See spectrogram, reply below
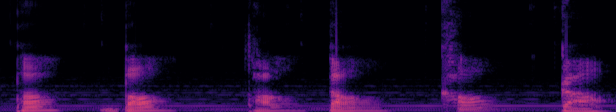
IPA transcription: pa, ba, ta, da, ka, ga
